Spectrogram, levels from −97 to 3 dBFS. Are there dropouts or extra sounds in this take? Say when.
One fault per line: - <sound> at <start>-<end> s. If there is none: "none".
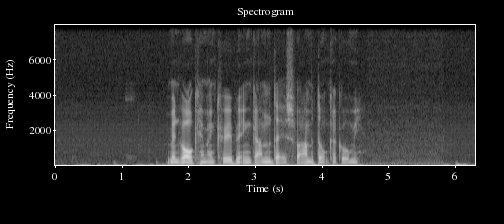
none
